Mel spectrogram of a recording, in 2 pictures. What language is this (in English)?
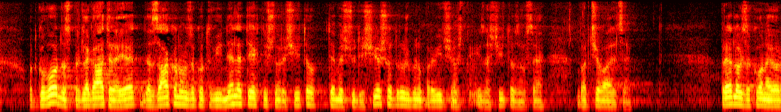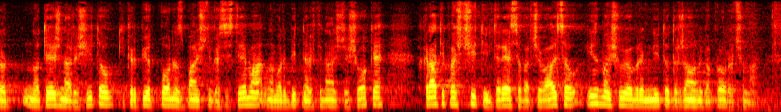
Slovenian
